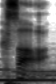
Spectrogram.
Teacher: In this environment, the K is a little bit difficult to enunciate and to hear clearly.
